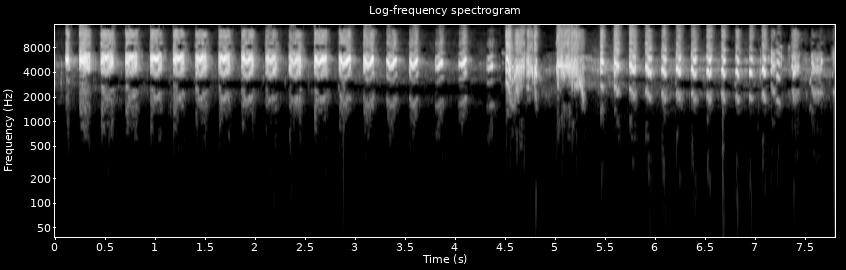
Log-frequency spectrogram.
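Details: Swiftlet calls as a steady series of short, high chirps, about two per second, interrupted midway by a louder harsh burst before the chirping resumes slightly faster.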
